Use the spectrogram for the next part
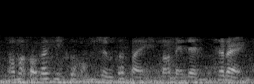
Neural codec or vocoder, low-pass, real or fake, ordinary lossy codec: codec, 16 kHz, 2 kbps, FunCodec, trained on Chinese and English, 25 frames a second; 3.6 kHz; fake; MP3, 16 kbps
